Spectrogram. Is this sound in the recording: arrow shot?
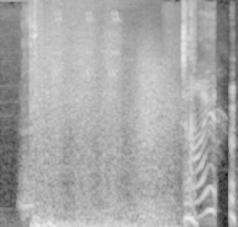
no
